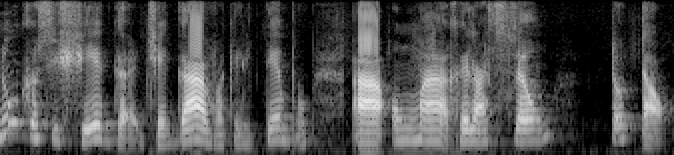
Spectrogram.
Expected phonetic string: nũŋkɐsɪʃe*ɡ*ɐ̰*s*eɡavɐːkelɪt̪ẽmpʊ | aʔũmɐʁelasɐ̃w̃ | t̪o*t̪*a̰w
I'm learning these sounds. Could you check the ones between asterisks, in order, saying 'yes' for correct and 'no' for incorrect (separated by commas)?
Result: yes, no, yes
